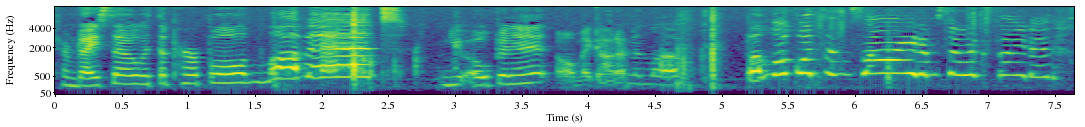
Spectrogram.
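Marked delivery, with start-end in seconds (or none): 1.5-2.6 high, louder delighted cry; excited squeal. Real, not acted. Opening a friend's gift, high loud squeal. Unboxing a cute file case. 5.2-7.5 very high squeaky voice; excited squeal. Real, not acted. Showing viewers a friend's gift, very high excited squeal. Opening the file case.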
